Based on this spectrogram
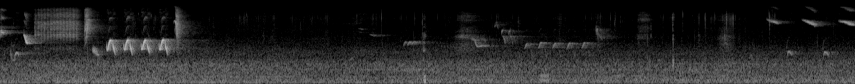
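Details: Thrush nightingale singing by the Żerań Canal on 24 April 2022: a short burst of four rapid, evenly repeated notes followed by quieter scattered chirps and a brief later phrase, with steady background hiss.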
